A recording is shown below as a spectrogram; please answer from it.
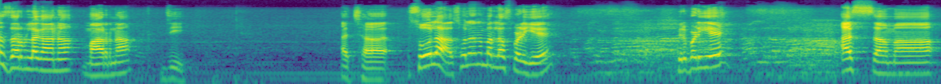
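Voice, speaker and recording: A man's voice: high-pitched, bright, forceful tone. A man teaching a Quran vocabulary class, patiently drilling students word by word and correcting their pronunciation. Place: neighbourhood class room.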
